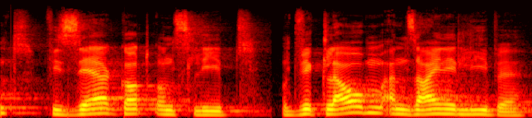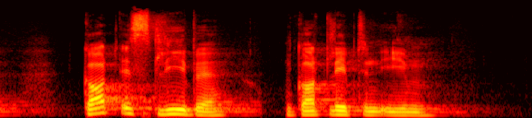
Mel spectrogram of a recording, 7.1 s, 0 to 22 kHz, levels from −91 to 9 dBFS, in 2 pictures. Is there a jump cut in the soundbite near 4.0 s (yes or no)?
no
